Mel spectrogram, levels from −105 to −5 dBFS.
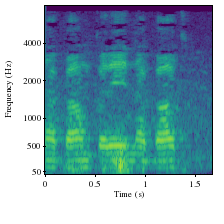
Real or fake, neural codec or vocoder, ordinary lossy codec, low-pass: real; none; MP3, 48 kbps; 7.2 kHz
